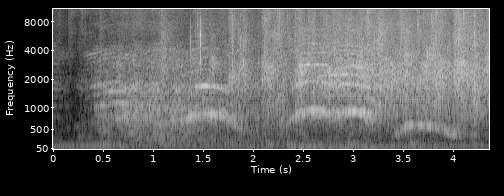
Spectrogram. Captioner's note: crowd laughs and cheers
